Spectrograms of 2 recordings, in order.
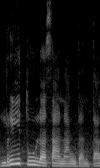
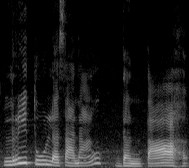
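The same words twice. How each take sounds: First: Said in the usual way. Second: लृतु लसानांग दंताः spelled out slowly, syllable by syllable; slow sutra recitation. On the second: Shown as a demonstration. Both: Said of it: "तो आप सूत्र पे आ जाइए सामने".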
